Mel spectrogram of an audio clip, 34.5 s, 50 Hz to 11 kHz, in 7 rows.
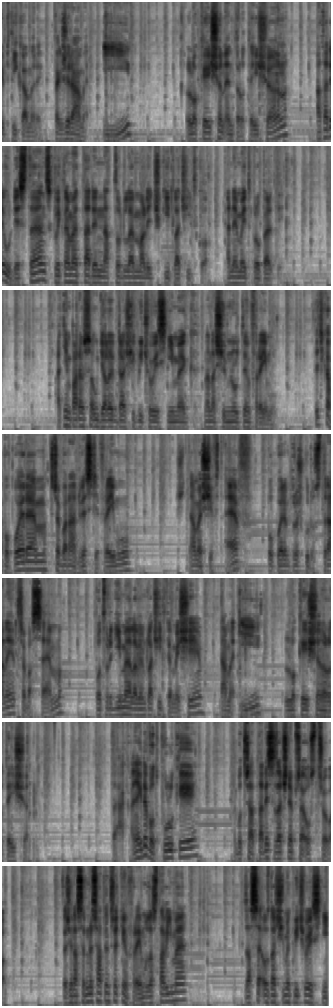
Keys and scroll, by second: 1.5 i, 18.1 shift+f, 19.0 d.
